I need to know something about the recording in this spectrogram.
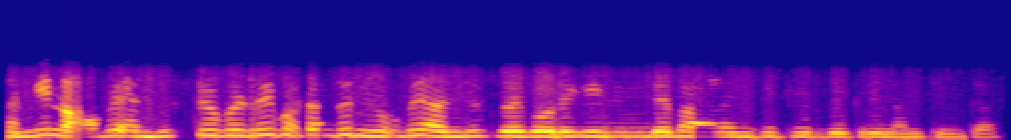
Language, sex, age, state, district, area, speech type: Kannada, female, 18-30, Karnataka, Gulbarga, rural, conversation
